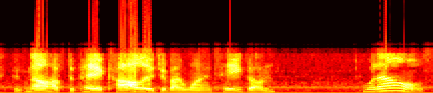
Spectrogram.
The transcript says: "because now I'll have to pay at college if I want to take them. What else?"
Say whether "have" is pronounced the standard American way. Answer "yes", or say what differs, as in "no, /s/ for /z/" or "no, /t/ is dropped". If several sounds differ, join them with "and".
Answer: no, /f/ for /v/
